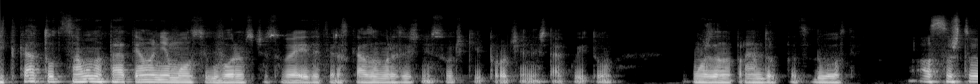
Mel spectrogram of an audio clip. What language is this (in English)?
Bulgarian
